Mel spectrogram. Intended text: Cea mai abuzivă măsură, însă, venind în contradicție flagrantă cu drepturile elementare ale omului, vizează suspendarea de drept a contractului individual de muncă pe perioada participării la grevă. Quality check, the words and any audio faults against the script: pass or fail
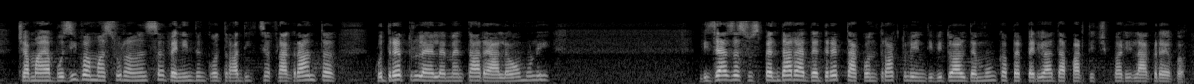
pass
